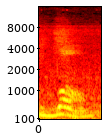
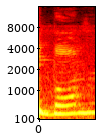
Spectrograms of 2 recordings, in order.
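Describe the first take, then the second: First: बॉम्ब lower and softer, fading on m; correct silent b. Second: बॉम्ब with the last b sounded; mispronounced bomb. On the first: Teacher giving the correction, b silent. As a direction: drop बॉम्ब low, leaving off b. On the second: Teacher showing what not to say, b voiced. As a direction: pronounce the written b in बॉम्ब. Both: Shown as a demonstration. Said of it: "ऐसी बॉम्ब नहीं".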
